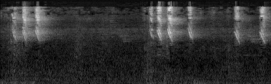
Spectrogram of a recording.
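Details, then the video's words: A female Double-collared seedeater (Sporophila caerulescens) gives short, high, thin chirps, singly and in quick pairs or triplets, with pauses between bursts over a quiet background; the calls are used to stimulate males to sing. "Piado Fêmea de Coleiro para Esquentar e Foguear Coleiro Tui Tui"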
